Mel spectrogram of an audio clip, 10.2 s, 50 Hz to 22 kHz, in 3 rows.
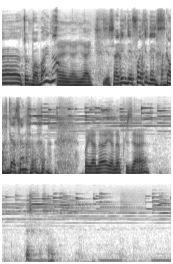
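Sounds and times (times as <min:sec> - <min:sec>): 
speech: 0:00.0 - 0:06.5, 0:07.2 - 0:07.9
laughter: 0:02.0 - 0:04.6
mobile phone ringtone: 0:03.3 - 0:10.1.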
